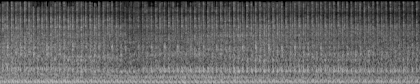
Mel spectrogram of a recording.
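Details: Yanmar FX18D Japanese mini-tractor, diesel, 956 engine hours, just imported from a Japan auction with no Russian use, engine under new cover; steady even diesel idle clatter about four beats a second, no extra knocks, engine running smoothly, normal idle.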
